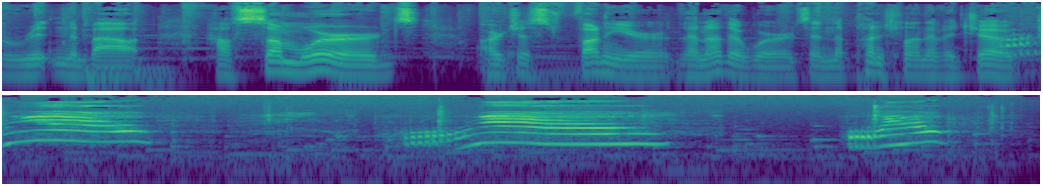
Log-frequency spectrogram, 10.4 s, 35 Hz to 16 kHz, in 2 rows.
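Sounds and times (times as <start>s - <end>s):
speech: 0.1s - 5.6s
cat meowing: 5.0s - 6.0s, 7.1s - 8.6s, 9.4s - 10.1s.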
